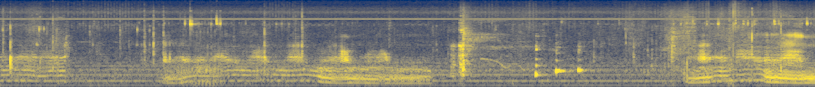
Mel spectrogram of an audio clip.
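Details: Domestic cat growling while chewing food, annoyed at another cat bothering her; low, drawn-out rumbling growl with wavering pitch, rising and falling in long stretches, with faint clicks and chewing noises throughout.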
